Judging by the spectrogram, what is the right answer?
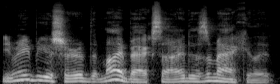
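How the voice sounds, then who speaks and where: Casting: a man playing a polite, scholarly fantasy game character who speaks in archaic, ornate, measured sentences. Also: mid-range voice, sing-song, fairly bright tone. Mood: courteous, solemn. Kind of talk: game dialogue read aloud in character.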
